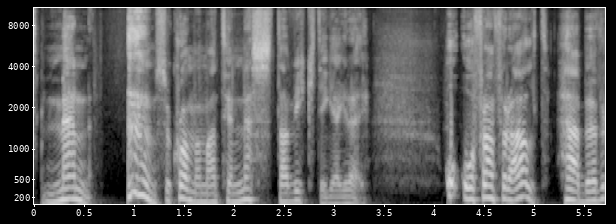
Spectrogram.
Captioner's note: clears throat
